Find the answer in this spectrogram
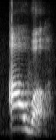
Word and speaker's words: hour: Alright, rule number 2 is it is silent at the beginning of words, often when succeeded by letter O. For example, hour or honest.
